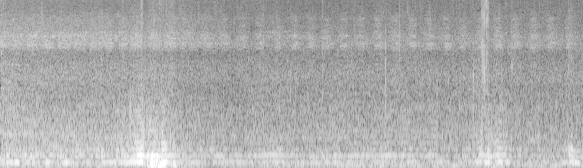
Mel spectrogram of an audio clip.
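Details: Asian hornets (Vespa velutina) in a small attack in Nîmes, France, give a low, steady droning wing buzz, with a sharp knock partway through.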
